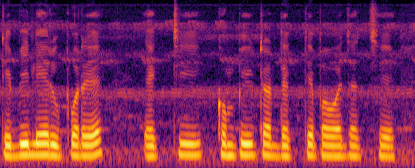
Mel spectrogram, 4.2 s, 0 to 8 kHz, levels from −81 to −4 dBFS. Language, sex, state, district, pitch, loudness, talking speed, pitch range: Bengali, male, Assam, Hailakandi, 145 Hz, -15 LUFS, 100 wpm, 140-155 Hz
